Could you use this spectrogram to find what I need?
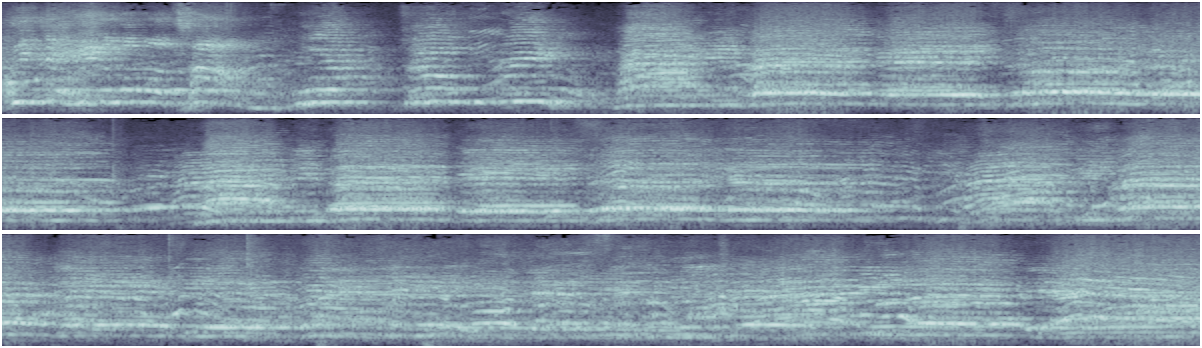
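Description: Loud music plays through a loudspeaker.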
